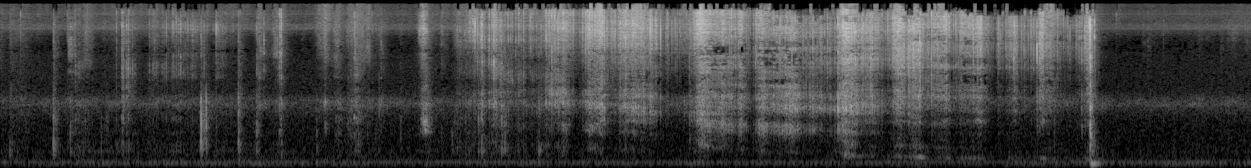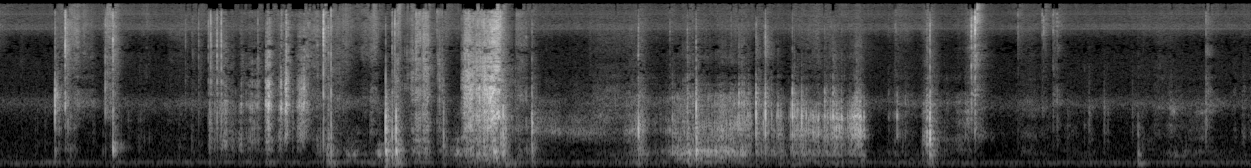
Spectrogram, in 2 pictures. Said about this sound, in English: Let's peel off right here.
